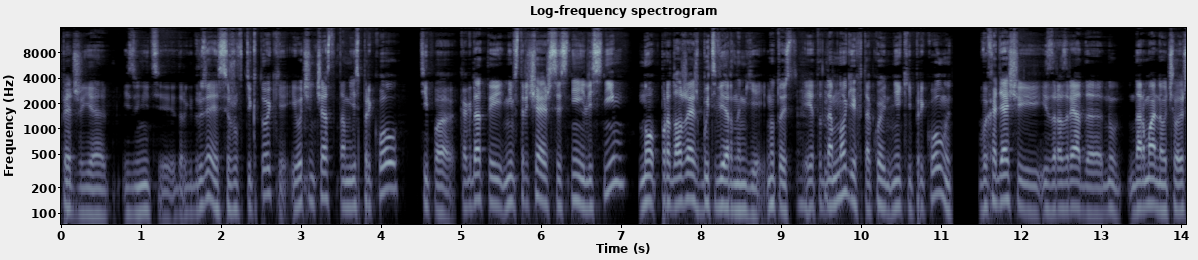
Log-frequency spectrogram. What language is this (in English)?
Russian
